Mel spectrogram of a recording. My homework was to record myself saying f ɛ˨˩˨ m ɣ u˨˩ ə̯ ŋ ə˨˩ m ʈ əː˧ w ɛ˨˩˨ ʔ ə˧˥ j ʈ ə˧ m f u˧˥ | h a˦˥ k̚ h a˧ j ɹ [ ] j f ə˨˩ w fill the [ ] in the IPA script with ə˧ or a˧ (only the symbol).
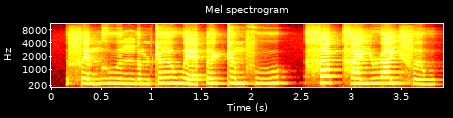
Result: a˧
